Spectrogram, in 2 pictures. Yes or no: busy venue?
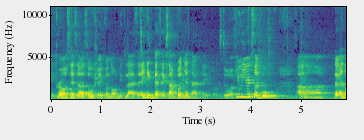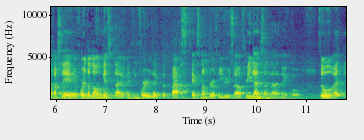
yes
